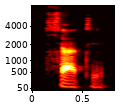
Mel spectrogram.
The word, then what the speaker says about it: Sade: Sade ini pengucapannya seperti S tapi ada hentinya, sade.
